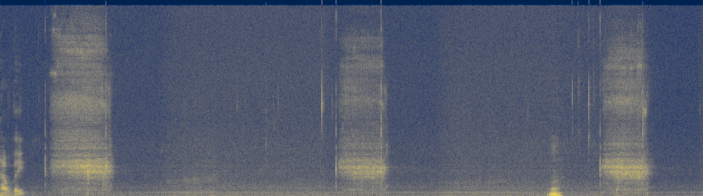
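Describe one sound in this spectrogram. A man draws hard on a vaporizer with a loud hissing crackle.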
